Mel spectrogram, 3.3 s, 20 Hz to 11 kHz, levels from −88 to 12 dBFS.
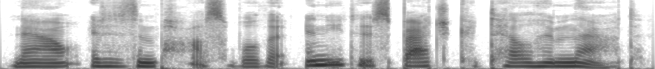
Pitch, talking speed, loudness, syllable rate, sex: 175 Hz, 200 wpm, -19 LUFS, 5.5 syllables/s, female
